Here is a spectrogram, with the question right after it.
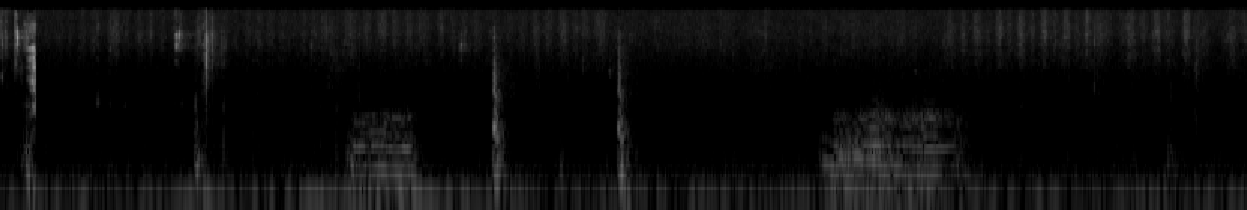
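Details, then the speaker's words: Pet dog snoring while asleep indoors: two slow, low rumbling snores with sharp clicks and household noise between them; snoring. "Si vous entendez mon chien qui ronfle, vous l'entendez? Lenny, il est en train de ronfler."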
